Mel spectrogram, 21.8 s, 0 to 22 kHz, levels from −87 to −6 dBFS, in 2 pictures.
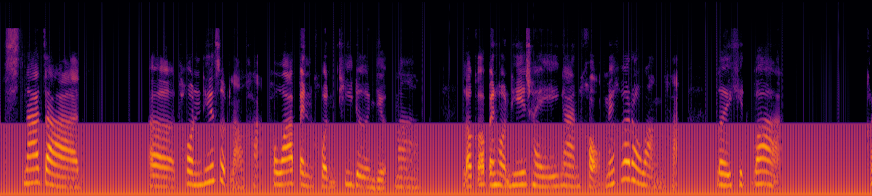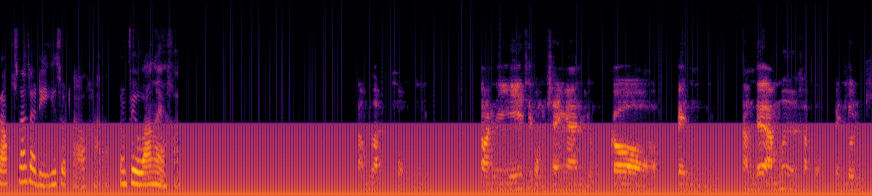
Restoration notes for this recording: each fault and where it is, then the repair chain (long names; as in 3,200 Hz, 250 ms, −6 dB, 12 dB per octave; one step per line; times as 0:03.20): mains buzz 50 Hz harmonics 32 −32 dBFS
surface crackle 23 per second −35 dBFS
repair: click removal
hum removal 50 Hz, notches 32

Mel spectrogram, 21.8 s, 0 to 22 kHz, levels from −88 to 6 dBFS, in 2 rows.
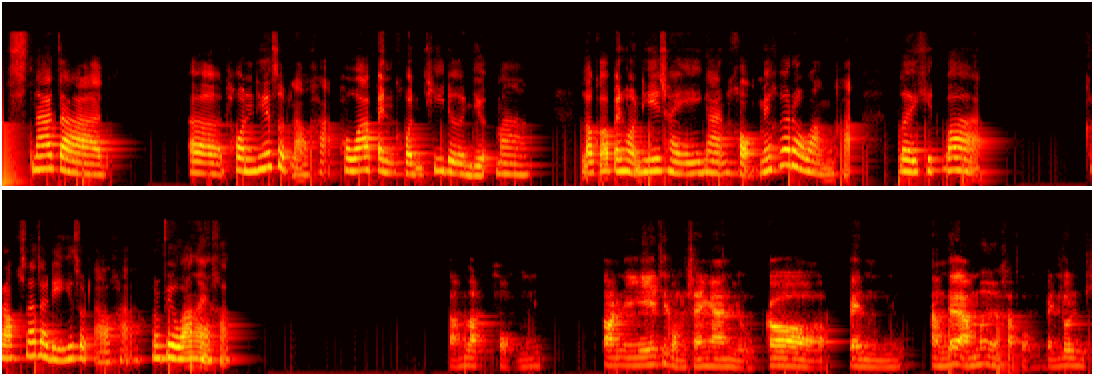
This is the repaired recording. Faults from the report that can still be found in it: none of them is left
